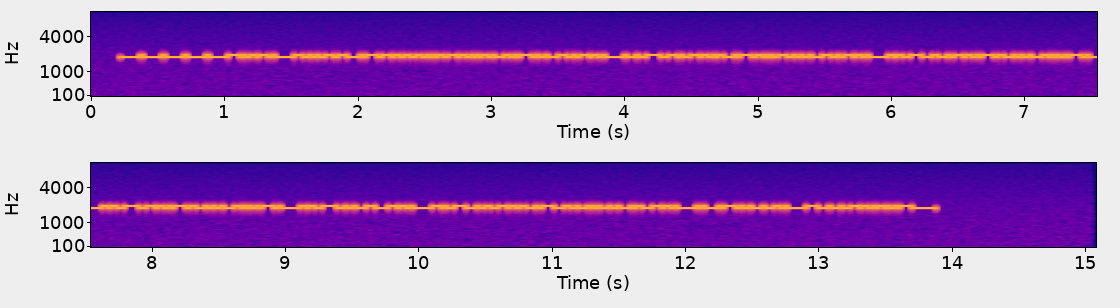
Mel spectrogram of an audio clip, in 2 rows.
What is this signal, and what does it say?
RTTY (45.45 baud, 170 Hz shift), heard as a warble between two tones, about 1900 Hz centre. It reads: NAME IS SUE, QTH BERN, LOC EC43LT EC43LT. HOW COPY? XE7OQ DE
